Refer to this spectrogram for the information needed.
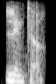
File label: "linter", Indian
